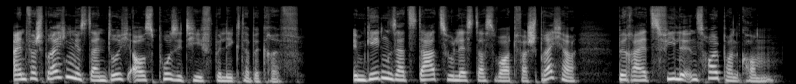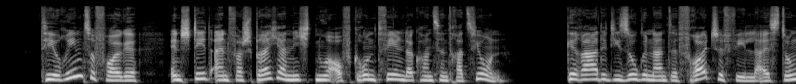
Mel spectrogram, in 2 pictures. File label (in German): Versprecher Neutral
